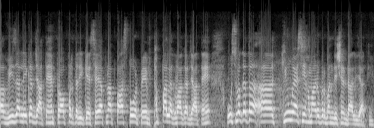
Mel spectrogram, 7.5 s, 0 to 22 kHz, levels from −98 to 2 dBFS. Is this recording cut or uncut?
uncut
